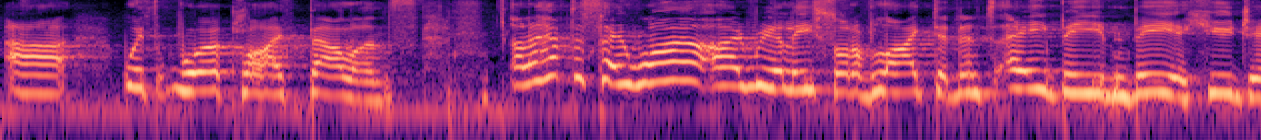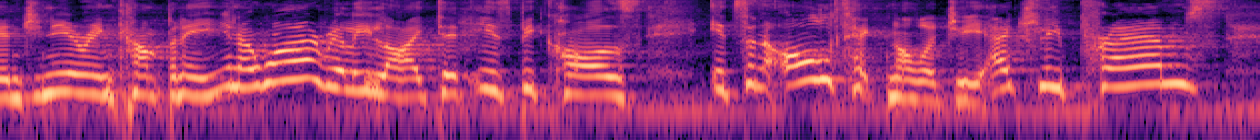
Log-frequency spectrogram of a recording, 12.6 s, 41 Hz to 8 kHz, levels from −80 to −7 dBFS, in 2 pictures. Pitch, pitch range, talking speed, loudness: 250 Hz, 230-305 Hz, 200 wpm, -19 LUFS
